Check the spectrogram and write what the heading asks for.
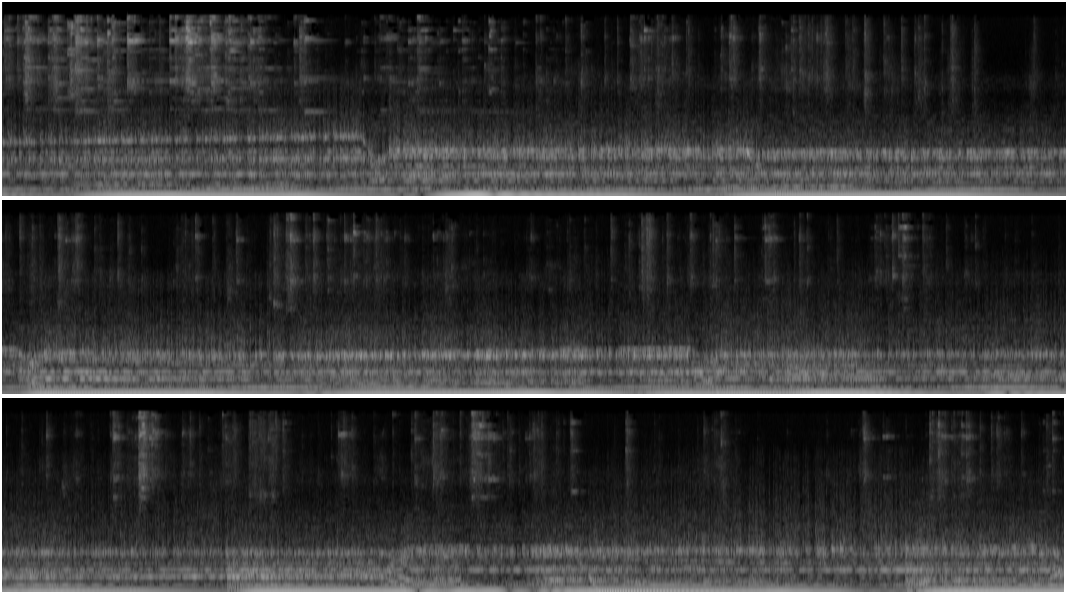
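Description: Improvised music of melodica and live electronics: layered reedy chords are held, change every few seconds, and sometimes slide in pitch. A deep steady electronic drone sits beneath them, with scattered small clicks.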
